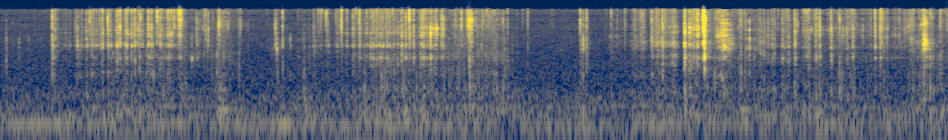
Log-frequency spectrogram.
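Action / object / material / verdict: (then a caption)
scrape / bar of soap cut with a blade / soap / none. A box cutter blade scrapes a solid, hand-sized oval soap bar with a dark rim and orange inside, carving it into shavings. The quiet, bright, dry scraping comes in bursts of rasping strokes, with short gaps and a few sharper clicks near the end.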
